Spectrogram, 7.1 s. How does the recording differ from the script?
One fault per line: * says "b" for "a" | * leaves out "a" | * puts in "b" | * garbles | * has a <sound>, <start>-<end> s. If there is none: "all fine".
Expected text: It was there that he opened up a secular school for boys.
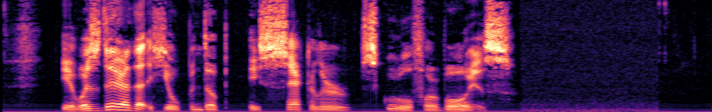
all fine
